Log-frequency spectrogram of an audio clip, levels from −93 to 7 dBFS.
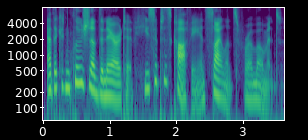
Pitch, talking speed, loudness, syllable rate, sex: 195 Hz, 250 wpm, -21 LUFS, 7.1 syllables/s, female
